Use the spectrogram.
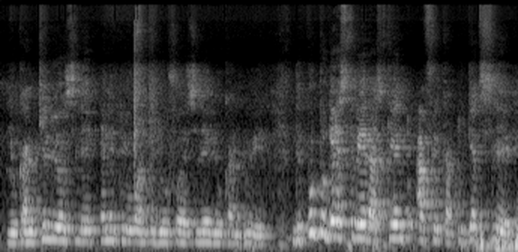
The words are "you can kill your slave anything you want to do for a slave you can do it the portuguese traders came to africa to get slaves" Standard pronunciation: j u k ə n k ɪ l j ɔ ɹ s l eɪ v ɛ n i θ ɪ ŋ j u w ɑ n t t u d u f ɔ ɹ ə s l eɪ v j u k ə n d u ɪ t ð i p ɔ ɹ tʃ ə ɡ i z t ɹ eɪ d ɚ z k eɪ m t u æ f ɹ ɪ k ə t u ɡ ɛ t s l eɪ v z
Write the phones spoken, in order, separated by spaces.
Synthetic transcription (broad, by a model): j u k ə n k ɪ l j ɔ s l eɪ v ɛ n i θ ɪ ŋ j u w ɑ n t t u d u f ɔ ɹ ə s l eɪ v j u k ə n d u ɪ t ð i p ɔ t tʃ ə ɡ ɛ s t ɹ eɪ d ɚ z k eɪ m t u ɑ f ɹ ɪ k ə t u ɡ ɛ t s l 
